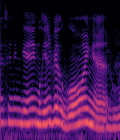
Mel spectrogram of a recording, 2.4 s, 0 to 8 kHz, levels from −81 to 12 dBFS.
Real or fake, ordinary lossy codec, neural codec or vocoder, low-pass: real; none; none; 7.2 kHz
